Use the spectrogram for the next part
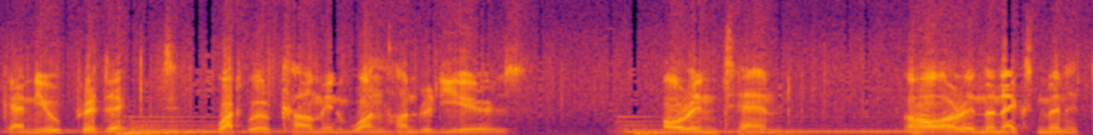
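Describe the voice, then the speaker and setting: A deep-voiced man announces in the grand manner of 1950s radio. He takes his time, and his voice swoops widely between low and high as he builds suspense. Loud dramatic music plays behind him. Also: lively intonation, lo-fi sound. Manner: slow, booming, theatrical delivery.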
